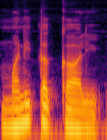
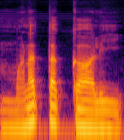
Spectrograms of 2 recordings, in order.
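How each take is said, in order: First: The second syllable has the vowel i. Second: The second syllable has the vowel a. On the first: This is the corrected standard form. The speaker calls it right. "திருத்தம் பண்ணி மணித்தக்காளி அப்படின்னு சொல்லணுமா" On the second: This is the everyday spoken form. The speaker calls it wrong. "பேச்சு வழக்கில் நாம் இப்போ சொல்லிகிட்டு இருக்கிறது"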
